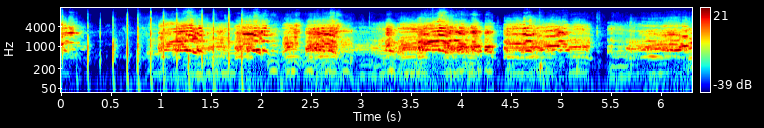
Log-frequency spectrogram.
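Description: A flock of white domestic geese honking continuously, many calls overlapping. A quick run of sharp clicks comes in the first second.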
